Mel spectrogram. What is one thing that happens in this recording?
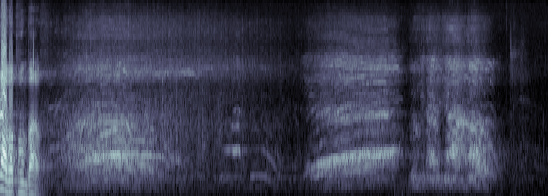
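A crowd cheers and calls out.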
